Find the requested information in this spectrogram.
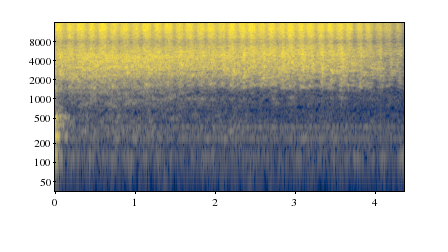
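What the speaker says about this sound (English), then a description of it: "Inhale, rubbing the palms together." Palms rubbed briskly together during a kundalini breathing meditation, a steady close dry swishing friction that holds for several seconds with a faint rhythmic pulse and no talking.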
